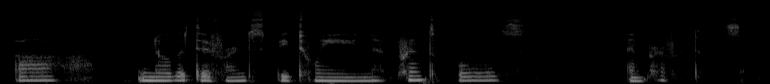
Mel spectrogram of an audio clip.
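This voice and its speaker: A soft-spoken woman whispers at a very slow pace. Her voice is somewhat breathy. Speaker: ASMR content creator and podcaster. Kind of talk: casual talk to camera, reflective personal sharing. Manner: whispered and soft-spoken.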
